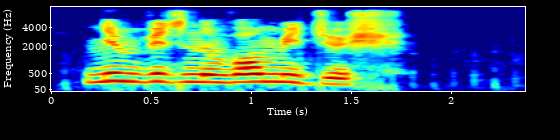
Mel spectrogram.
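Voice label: "нимвидзны вомидзысь", Komi, female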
